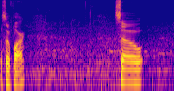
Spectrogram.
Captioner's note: audience laughing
